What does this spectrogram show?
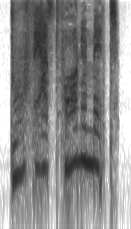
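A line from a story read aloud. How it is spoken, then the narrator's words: Whisper. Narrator (German): Er flüsterte ihm zu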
